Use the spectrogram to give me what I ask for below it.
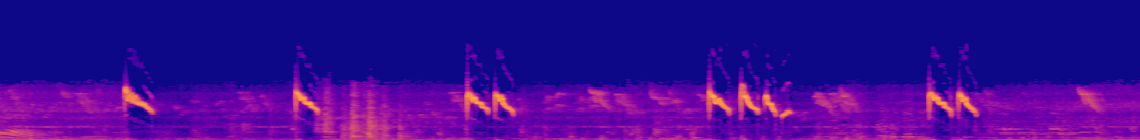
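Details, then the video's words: White-eye call played as a lure for trapping white-eyes: high, thin whistles sliding steeply downward, given singly or in quick pairs and triplets about every two seconds, over faint low background hum and occasional clucking. "suara panggilan pleci untuk pancingan pleci"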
